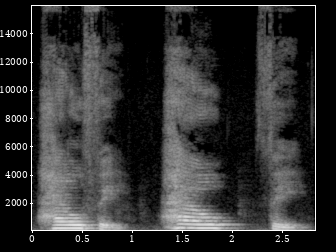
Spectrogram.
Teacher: there are two syllables, and the stress is on the first syllable. So you say that sound a bit louder, with a bit more stress than the other syllable.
